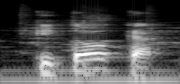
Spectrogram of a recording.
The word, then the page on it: kitooka: Náhuatl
